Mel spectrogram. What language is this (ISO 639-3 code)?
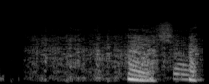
pan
